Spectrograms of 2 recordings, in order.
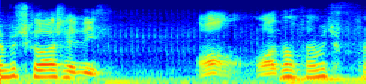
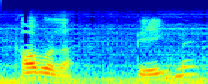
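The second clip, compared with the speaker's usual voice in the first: normal talking voice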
